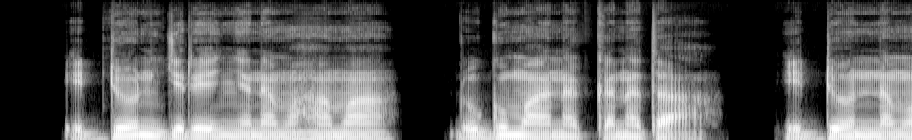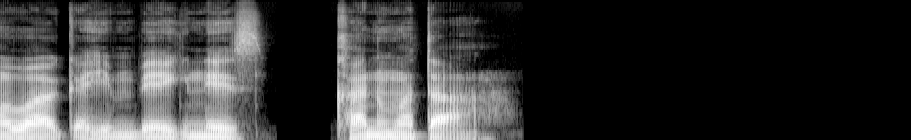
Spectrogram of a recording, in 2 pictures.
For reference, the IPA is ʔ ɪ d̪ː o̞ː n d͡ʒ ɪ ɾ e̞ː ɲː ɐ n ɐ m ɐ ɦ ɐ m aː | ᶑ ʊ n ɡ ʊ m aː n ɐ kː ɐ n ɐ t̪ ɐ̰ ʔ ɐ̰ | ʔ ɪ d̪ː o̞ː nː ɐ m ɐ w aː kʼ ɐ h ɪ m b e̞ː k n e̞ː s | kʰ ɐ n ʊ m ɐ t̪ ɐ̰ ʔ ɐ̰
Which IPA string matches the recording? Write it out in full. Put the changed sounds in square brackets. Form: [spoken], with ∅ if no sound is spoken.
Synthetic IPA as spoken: ʔ ɪ d̪ː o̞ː n d͡ʒ ɪ ɾ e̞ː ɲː ɐ n ɐ m ɐ ɦ ɐ m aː | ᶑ ʊ [∅] ɡ ʊ m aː n ɐ kː ɐ n ɐ t̪ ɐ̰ ʔ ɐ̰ | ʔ ɪ d̪ː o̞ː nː ɐ m ɐ w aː kʼ ɐ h ɪ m b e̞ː k n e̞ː s | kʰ ɐ n ʊ m ɐ t̪ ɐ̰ ʔ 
